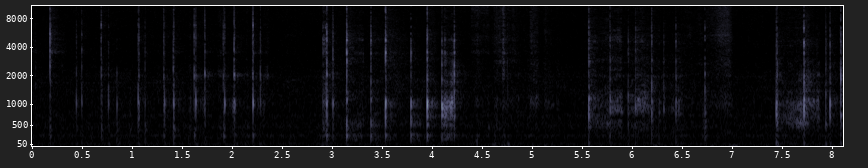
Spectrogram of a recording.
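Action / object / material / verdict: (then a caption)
tap / small cardboard cosmetic box / cardboard / none. Long nails tap and scratch the edges and face of a small, hollow purple and white cardboard cosmetic box held over a bedsheet. The result is a quick, uneven series of short, dry clicks and taps with papery scratching between them, with a midrange body around 1 kHz. Each tap dies away almost instantly, with no ring.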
